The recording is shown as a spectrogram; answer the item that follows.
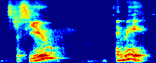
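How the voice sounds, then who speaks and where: A man's voice: high voice, big pitch swings, slow pace, fairly bright tone, roomy sound, full character voice. A man playing a sadistic, mocking young predator in a horror play reading, taunting with false politeness. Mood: predatory, creepy.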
